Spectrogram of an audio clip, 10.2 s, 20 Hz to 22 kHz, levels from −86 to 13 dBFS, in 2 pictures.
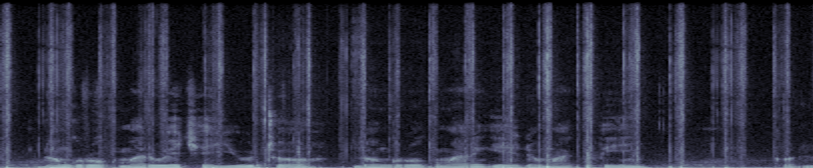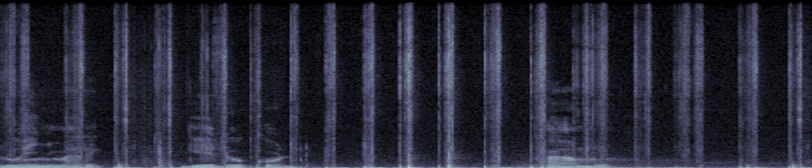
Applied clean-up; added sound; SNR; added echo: none; Domestic sounds, home sounds; 0 dB; none.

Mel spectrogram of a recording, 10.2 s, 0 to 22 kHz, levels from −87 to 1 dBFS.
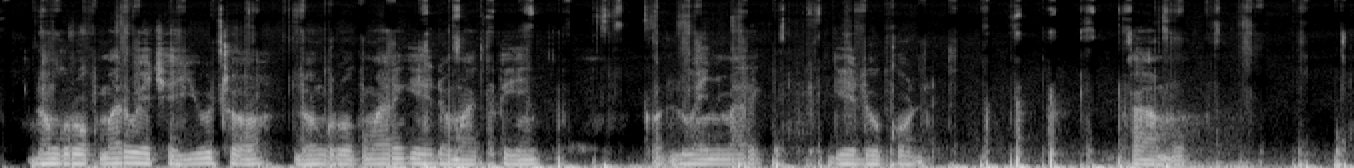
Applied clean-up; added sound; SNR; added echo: neural mask model Resemble Enhance denoiser.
